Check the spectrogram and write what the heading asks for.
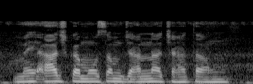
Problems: constant background noise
